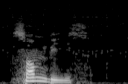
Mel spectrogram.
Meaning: 1. genitive singular of Zombie 2. plural of Zombie
- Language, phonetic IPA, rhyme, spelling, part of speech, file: German, [ˈt͡sɔmbis], -ɔmbis, Zombies, noun, De-Zombies.ogg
